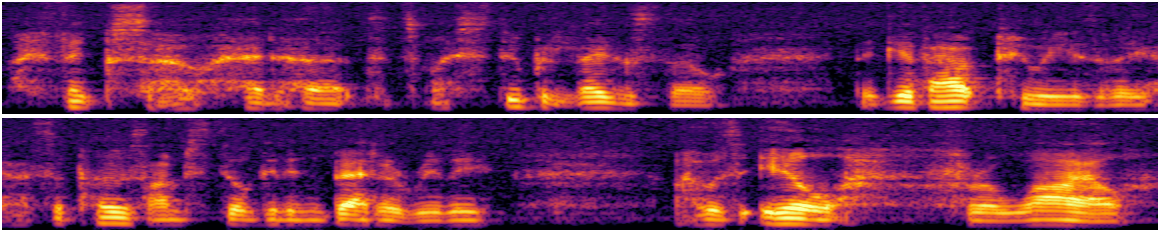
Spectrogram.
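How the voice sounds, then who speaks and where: A mild young English boy, voiced by a man reading a story, talks softly and hesitantly. The audio is narrow and phone-like. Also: sits low, steady tone, takes it slowly, slightly rough, exaggerated voice. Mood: weak, breathless. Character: English boy, mild, curious, easily winded. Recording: muffled, phone-like narrow band.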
